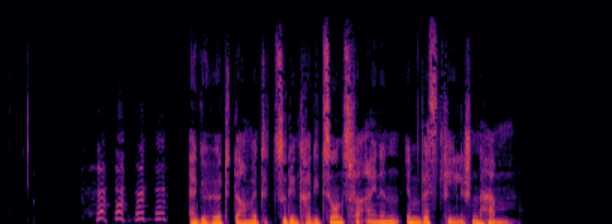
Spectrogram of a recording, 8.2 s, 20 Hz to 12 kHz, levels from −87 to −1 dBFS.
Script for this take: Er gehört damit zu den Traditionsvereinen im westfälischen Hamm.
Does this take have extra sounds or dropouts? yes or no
yes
